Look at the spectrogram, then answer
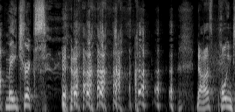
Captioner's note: laugh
